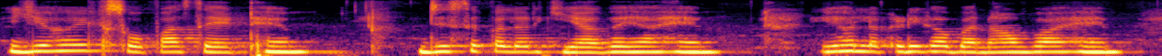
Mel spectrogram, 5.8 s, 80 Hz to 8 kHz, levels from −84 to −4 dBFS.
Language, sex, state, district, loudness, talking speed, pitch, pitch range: Hindi, female, Bihar, Gaya, -11 LUFS, 165 wpm, 245 Hz, 240-255 Hz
